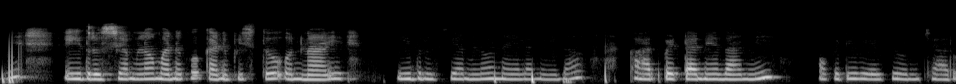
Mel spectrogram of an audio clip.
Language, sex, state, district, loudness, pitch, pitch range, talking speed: Telugu, female, Andhra Pradesh, Krishna, -21 LUFS, 250 Hz, 240-260 Hz, 100 wpm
